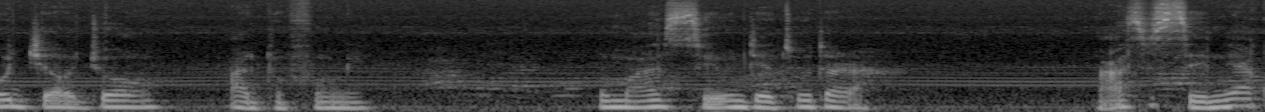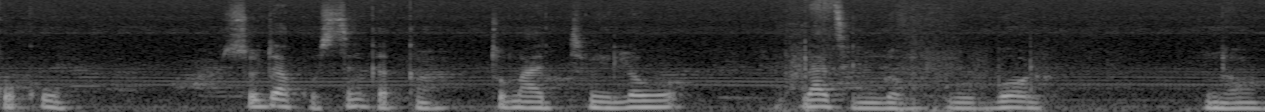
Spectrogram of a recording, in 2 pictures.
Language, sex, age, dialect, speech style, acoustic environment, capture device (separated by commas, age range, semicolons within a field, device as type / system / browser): Yoruba, female, 35-44, Nigeria - Lagos Yoruba, relaxed, nature, desktop / Windows / Chrome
